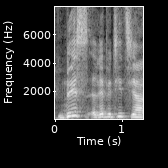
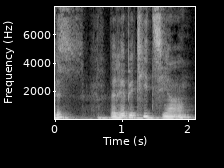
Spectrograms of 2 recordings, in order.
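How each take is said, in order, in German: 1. Die Phrase wird schnell und hastig gesprochen. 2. Die Phrase wird langsam und ruhig gesprochen. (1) "Slow down" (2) "ganz ruhig"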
